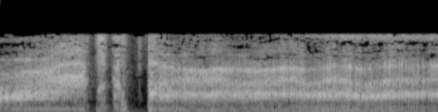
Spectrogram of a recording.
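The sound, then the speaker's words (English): Someone does a loud vocal impression of a rough old car engine with a rattling muffler, pulling away as a traffic light changes: a sustained growling roar with a brief sputtering break early on, then a steady rattling rumble to the end. “And it's just roaring and shaking.”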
